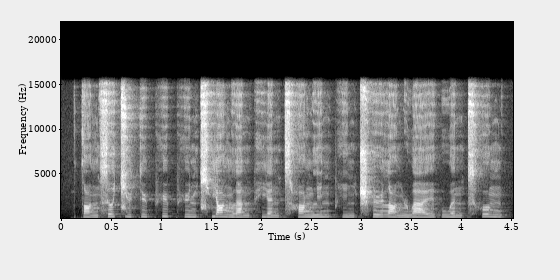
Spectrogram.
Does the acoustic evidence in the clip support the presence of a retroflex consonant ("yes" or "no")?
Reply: yes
